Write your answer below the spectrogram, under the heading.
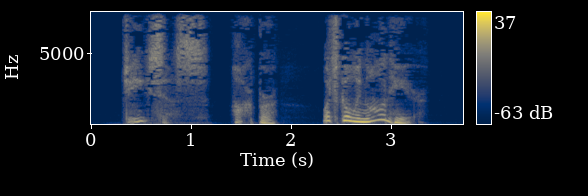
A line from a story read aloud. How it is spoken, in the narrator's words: Detective Springer murmured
